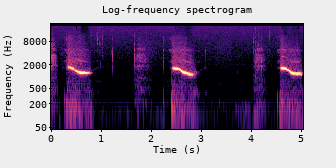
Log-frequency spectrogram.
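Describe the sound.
A person whistles an imitation of a bird's melancholy two-note song, a high note sliding down to a lower one, repeated three times at even intervals, clear with some breathy air noise.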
